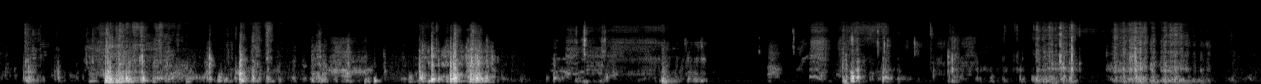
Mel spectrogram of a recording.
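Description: Cardboard boxes being handled and slid about on a table: irregular bursts of scraping, rustling and light knocks, each about half a second to a second long.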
